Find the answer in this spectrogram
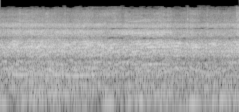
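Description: A crowd of children and adults chattering and calling out over one another, the children's high voices on top.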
